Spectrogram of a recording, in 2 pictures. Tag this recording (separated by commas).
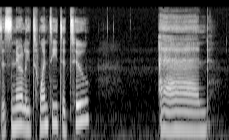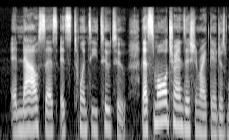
Speech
